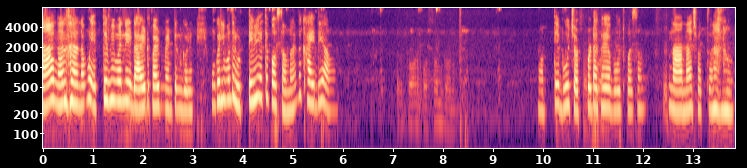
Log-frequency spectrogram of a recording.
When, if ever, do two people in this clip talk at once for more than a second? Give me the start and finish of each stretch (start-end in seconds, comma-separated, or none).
none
